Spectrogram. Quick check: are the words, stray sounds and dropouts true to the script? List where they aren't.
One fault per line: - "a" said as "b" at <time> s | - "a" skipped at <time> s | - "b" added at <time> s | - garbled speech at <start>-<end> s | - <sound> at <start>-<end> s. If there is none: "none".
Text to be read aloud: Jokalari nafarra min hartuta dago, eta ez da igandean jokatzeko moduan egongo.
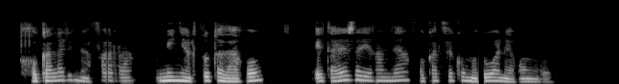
- dropout at 4.8-4.8 s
